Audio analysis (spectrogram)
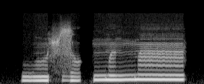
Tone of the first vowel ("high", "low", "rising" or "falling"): low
